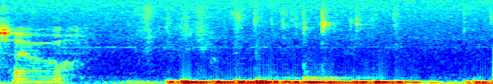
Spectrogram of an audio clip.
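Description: Typing on a computer keyboard, a run of muffled keystrokes starting about a second in.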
